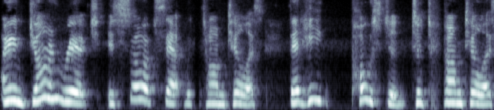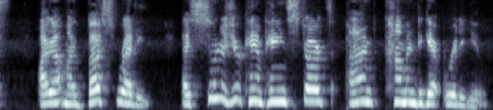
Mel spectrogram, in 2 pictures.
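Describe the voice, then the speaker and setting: A woman hosts a political talk show in an earnest, emphatic way. Her voice sits high, and she takes her time, leaning on each point deliberately.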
